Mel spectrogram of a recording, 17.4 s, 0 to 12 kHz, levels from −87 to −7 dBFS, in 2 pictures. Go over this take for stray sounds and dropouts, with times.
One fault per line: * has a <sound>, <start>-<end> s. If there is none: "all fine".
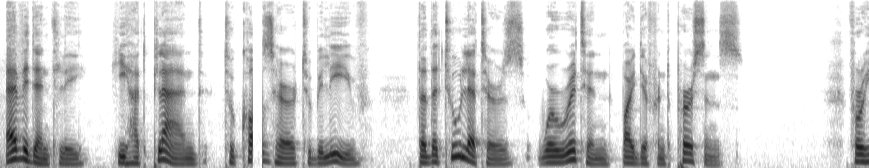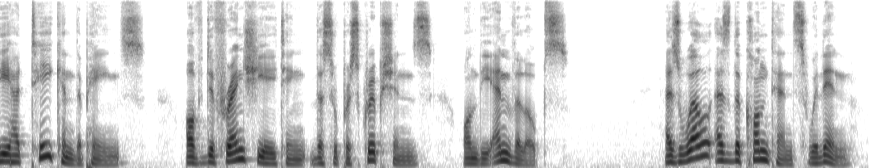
* has a dropout, 2.5-2.6 s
